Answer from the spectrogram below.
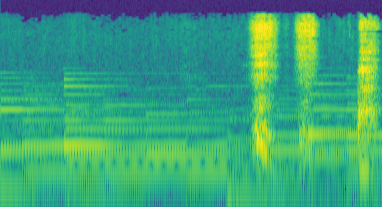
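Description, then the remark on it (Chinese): Three short, breathy honks of an old soldier blowing his nose into a handkerchief, the last two coming in quick succession, over a soft, steady sustained musical tone. “吻完后，他在屋里来回踱步，掏出手帕擤了擤鼻涕。”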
